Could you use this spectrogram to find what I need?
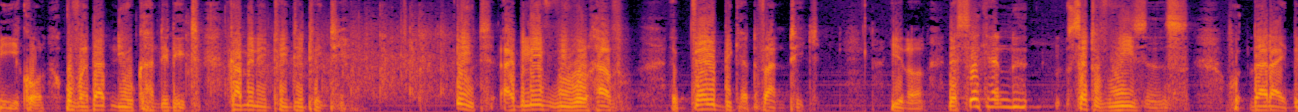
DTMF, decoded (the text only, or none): none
